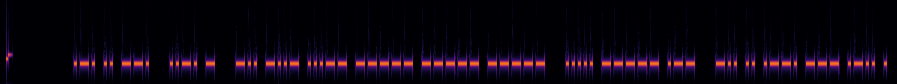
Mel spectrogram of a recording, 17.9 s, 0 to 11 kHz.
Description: Morse code, heard as a keyed tone, about 20 wpm, 700 Hz. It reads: RIG FT DX3000 50W DIPOLE
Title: Practice QSO - Exchange 2 - Info - 20wpm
